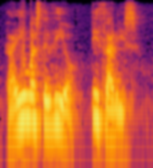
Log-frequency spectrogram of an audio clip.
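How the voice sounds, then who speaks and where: A woman voicing a devoted, bold young woman in a storybook reading, pleading in a raised, higher voice. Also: animated, mellow, slightly rough, muffled recording.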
